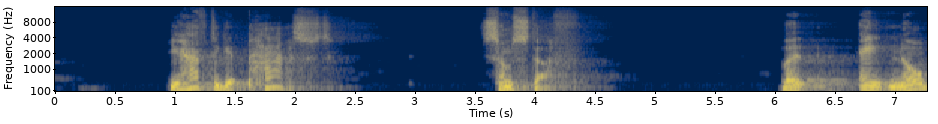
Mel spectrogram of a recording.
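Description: A middle-aged man speaks with animation through a microphone, with pauses between phrases.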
